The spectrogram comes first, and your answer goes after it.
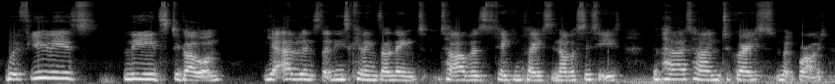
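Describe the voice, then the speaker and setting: A woman's voice: mid-range voice, steady tone, moderate pace, mellow, slight background noise. A woman chatting casually as a book vlogger, reading blurbs aloud and stumbling over words in a self-mocking way.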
